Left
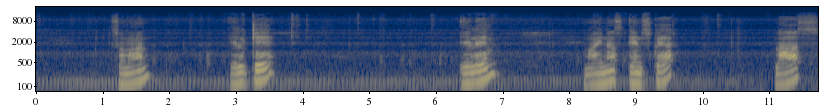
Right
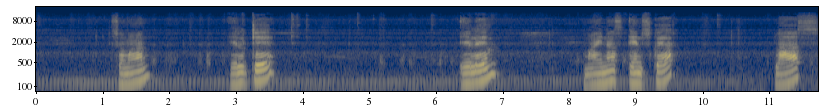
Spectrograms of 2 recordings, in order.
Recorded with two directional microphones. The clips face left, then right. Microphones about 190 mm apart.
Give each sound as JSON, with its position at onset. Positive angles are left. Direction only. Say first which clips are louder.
{"t": 1.1, "sound": "speech", "louder": "right 2 dB", "side_deg": -25}
{"t": 2.9, "sound": "speech", "louder": "right 2 dB", "side_deg": -30}
{"t": 6.3, "sound": "speech", "louder": "right 2 dB", "side_deg": -30}
{"t": 8.3, "sound": "speech", "louder": "right 1 dB", "side_deg": -25}
{"t": 11.1, "sound": "speech", "louder": "right 2 dB", "side_deg": -25}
